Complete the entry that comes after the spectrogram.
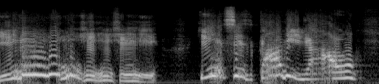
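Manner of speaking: very high, very slow, drawn-out snarling goblin voice. A storyteller voicing the goblin blocking the road, in a snarling goblin voice. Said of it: "this goblin snarl back".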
